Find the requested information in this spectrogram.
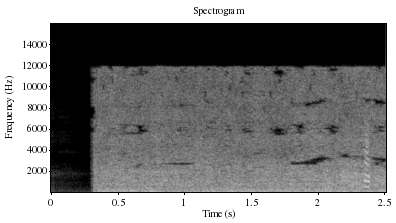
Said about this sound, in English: So it was like this ski lift, and right below it, like a water main broke or whatever, and the water spewing up like Old Faithful,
